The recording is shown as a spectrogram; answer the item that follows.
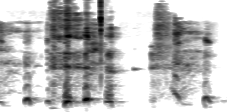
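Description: A person laughing in a run of short, choppy bursts, with another brief burst near the end.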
